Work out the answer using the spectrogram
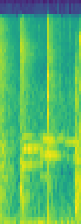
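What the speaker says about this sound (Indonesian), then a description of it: "Ayo, tepuk semangat." Children in a classroom do the 'tepuk semangat' clapping chant, three sharp, close hand claps in quick rhythm with faint young voices.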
